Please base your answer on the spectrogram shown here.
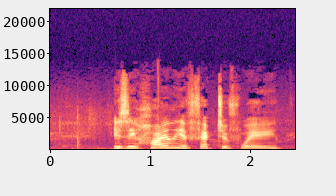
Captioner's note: speaking in French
